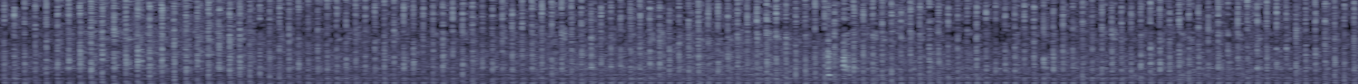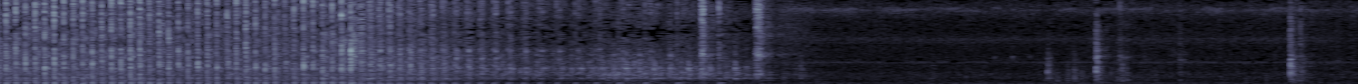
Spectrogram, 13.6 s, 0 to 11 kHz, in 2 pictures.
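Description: Early-1960s Ariens Emperor 3ML6 riding mower's replacement engine running steadily, then slowing and dying out a little after eight seconds in. A couple of faint clicks follow once it has stopped.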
